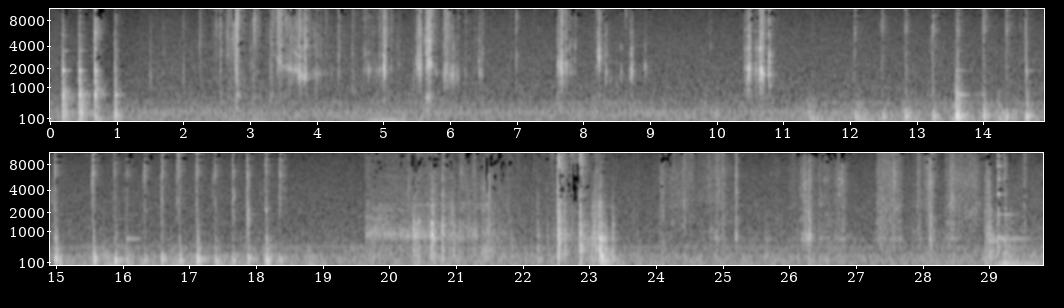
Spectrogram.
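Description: Eggs cracked against a glass bowl, then a fork beating the eggs with quick light clicks against the glass for several seconds. Near the end, plastic cling wrap crinkles as it is pulled and torn off to cover the bowl.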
